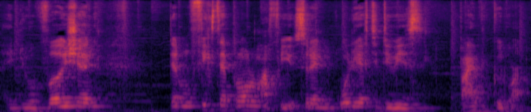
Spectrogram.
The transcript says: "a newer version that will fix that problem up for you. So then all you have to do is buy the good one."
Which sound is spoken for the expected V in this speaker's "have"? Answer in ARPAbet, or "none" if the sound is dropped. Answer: F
